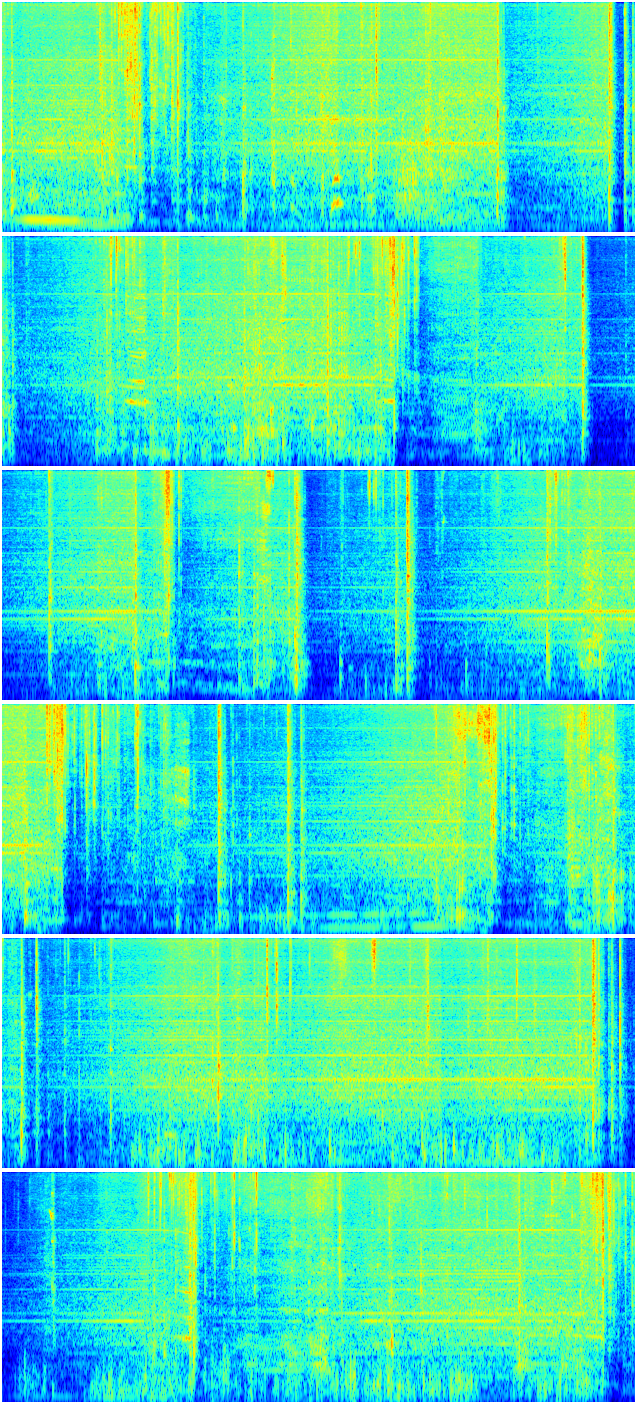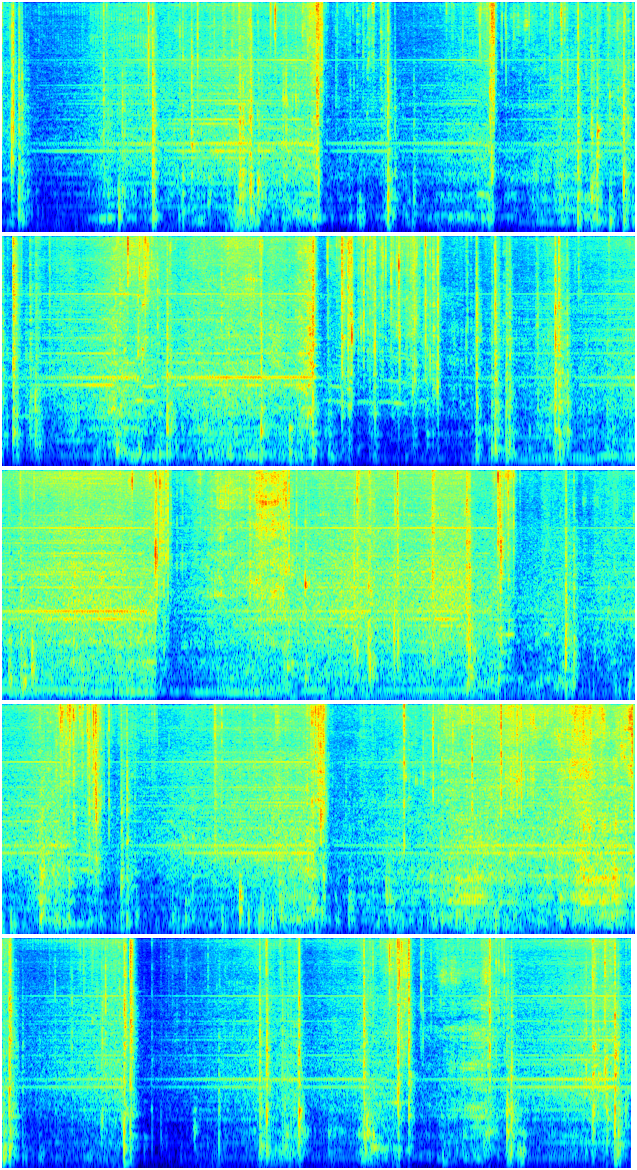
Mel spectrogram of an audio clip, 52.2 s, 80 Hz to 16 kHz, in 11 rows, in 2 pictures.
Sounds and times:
Splinter: 0.0s - 52.1s.

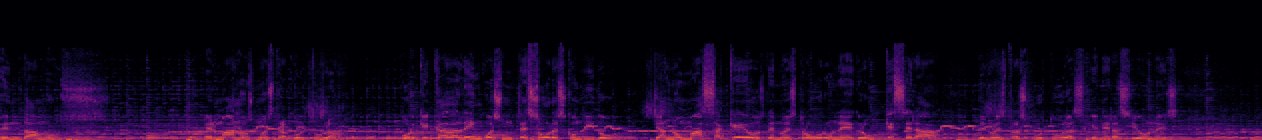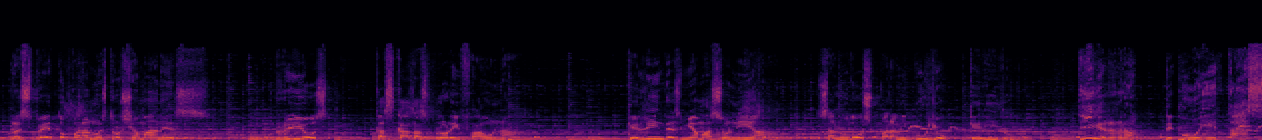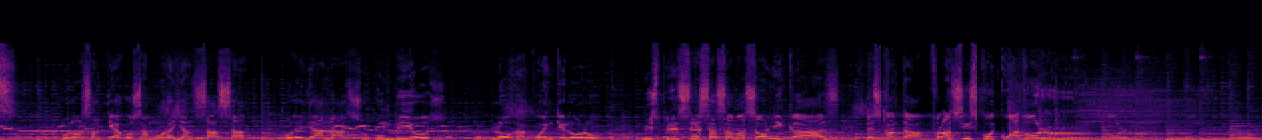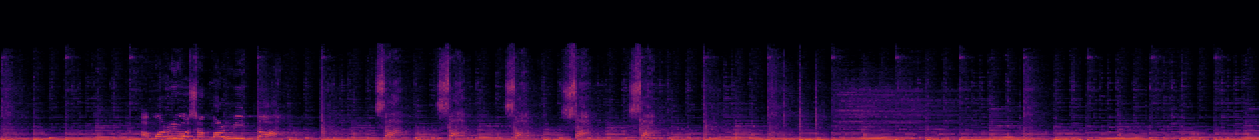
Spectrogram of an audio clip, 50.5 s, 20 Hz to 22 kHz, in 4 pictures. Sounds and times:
Speech: 0.0s - 1.0s, 2.0s - 3.4s, 4.0s - 11.8s, 12.7s - 14.8s, 15.4s - 17.8s, 18.9s - 36.3s, 39.2s - 40.8s, 41.6s - 44.5s.

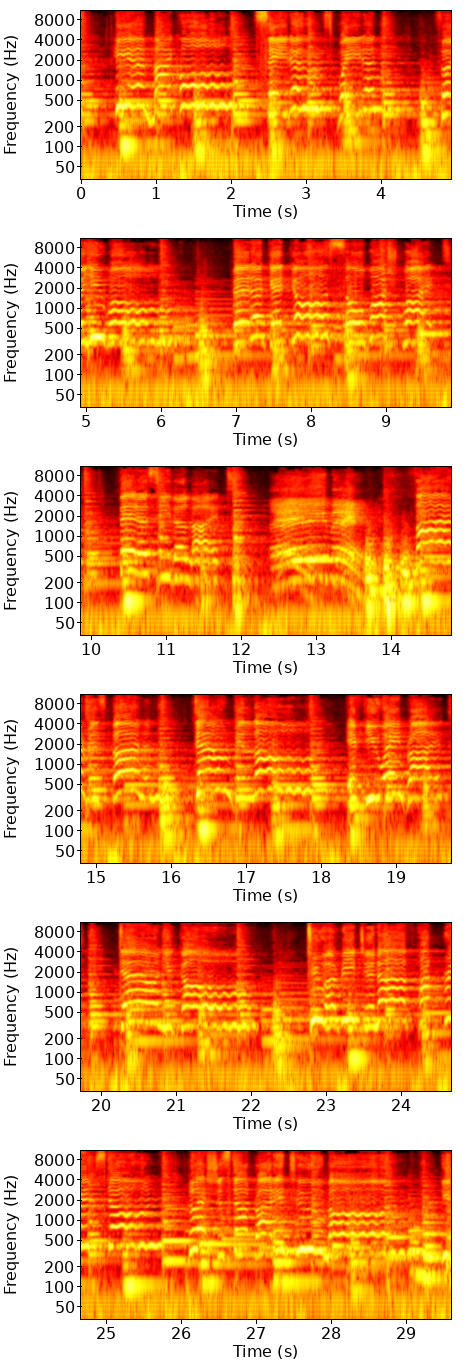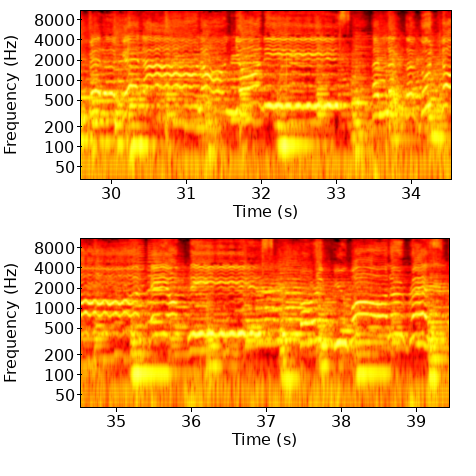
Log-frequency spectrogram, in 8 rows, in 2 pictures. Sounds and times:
Music: 0.0s - 39.4s.

